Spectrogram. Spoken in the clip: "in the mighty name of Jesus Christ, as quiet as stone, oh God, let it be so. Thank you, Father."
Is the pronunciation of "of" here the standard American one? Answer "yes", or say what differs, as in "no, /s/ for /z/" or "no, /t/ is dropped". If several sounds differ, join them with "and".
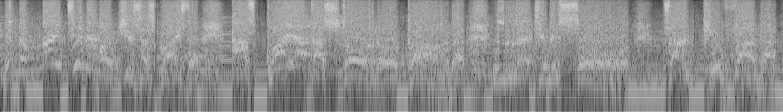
yes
